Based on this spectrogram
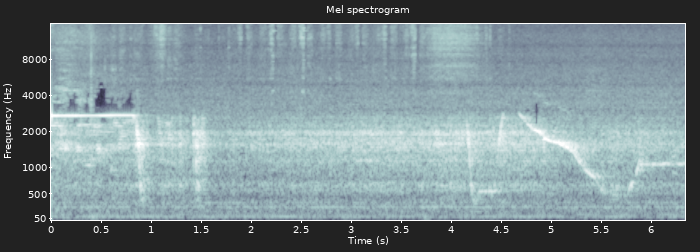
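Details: Drake TR4 transceiver (serial 81037, noise blanker) tuning AM stations on 40 meters: a high whistle slides down in pitch over steady hiss and static; tuning is off, owner suspects a dislodged rod, receiver squeal unconfirmed.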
